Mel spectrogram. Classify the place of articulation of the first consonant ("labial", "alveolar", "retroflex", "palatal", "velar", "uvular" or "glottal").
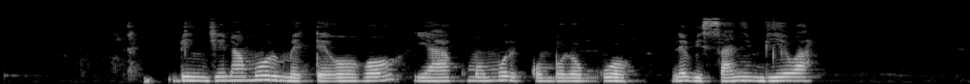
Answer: labial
